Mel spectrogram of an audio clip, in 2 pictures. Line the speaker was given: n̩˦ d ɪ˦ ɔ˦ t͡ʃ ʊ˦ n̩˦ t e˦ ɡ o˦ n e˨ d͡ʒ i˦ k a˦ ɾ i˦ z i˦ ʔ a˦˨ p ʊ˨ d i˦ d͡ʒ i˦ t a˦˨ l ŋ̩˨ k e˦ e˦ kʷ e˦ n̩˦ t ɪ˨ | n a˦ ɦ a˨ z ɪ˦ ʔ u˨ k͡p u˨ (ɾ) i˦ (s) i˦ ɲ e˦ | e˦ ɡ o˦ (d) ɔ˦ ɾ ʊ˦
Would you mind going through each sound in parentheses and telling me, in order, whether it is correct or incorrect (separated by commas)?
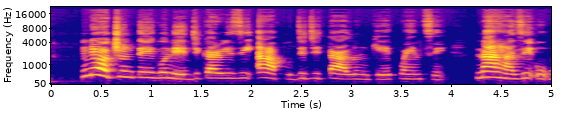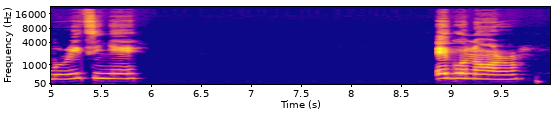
correct, incorrect, incorrect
